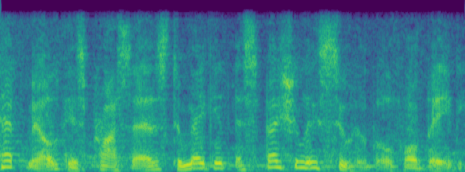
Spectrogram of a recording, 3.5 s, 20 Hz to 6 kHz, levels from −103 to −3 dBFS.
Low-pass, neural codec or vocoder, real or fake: 5.4 kHz; codec, 16 kHz, 4 kbps, FunCodec, trained on LibriTTS, 50 frames a second; fake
